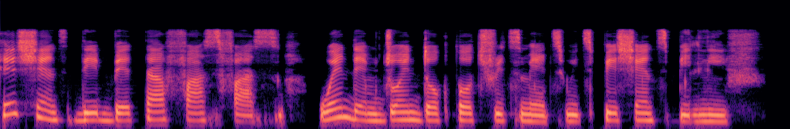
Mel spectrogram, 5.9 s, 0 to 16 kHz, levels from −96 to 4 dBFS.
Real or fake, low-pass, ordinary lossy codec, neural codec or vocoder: real; 7.2 kHz; none; none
